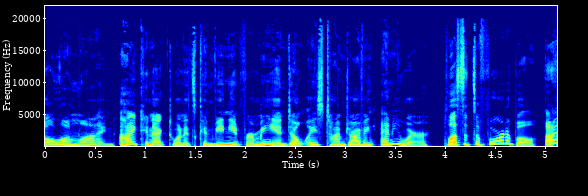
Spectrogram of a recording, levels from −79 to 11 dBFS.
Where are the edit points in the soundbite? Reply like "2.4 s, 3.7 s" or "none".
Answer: none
